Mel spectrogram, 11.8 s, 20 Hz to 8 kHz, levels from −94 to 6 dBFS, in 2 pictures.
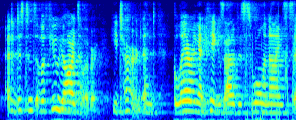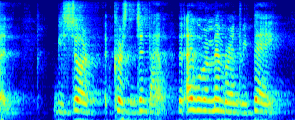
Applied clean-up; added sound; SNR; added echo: none; Scratching (performance technique); 18 dB; reverberation time 0.9 s.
